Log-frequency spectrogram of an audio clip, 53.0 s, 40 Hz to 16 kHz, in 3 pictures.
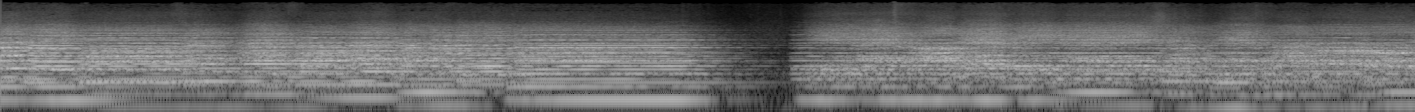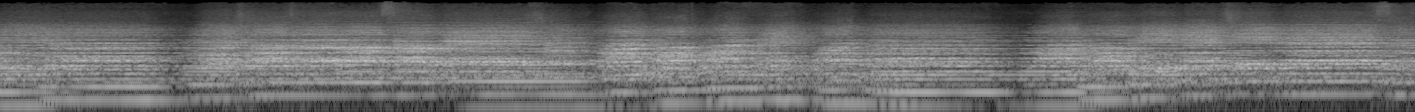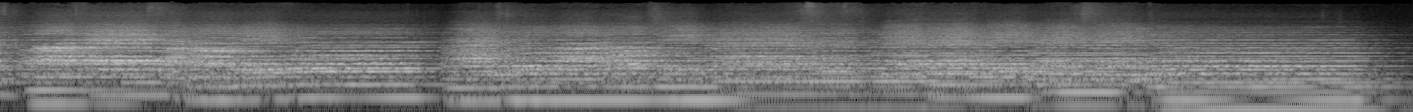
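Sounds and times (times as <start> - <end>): choir singing a hymn: 0.0 - 53.0.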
